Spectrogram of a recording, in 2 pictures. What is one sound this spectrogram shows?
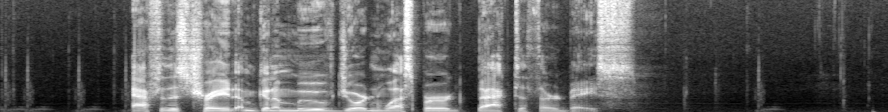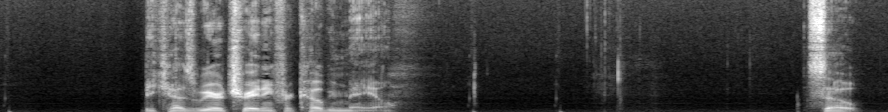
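A man talks calmly and close into a microphone, in bursts with pauses.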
